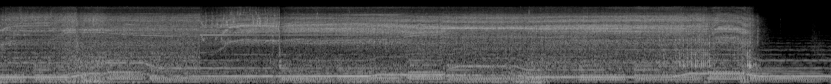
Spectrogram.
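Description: Cordless drill running as it bores into a wall panel, cutting out about seven and a half seconds in, over background music.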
